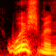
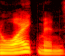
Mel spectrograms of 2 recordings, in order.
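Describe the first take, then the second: First: The middle consonant is a soft sh sound. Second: The middle consonant is a hard k-like sound. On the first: The speaker calls it right. "that sounds way better actually" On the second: The speaker calls it wrong. "I've been saying it wrong this whole time"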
